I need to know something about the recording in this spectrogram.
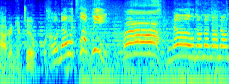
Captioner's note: yells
